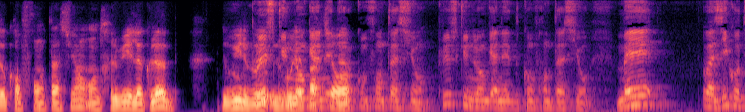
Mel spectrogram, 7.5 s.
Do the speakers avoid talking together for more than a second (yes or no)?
no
